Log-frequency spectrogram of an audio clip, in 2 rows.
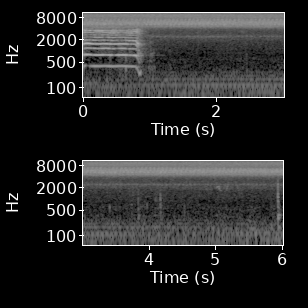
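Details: A baby goat roughly 40 days old at Yoshigake goat farm, Himi, Japan, 14 August 2018, name-tag day: one loud, steady, nasal bleat lasting under a second, then quiet farm background with faint knocks.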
